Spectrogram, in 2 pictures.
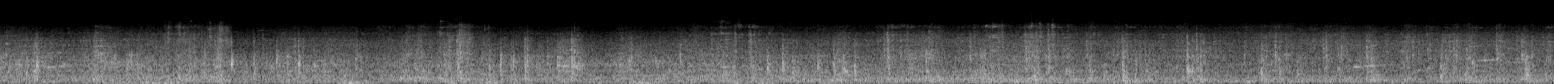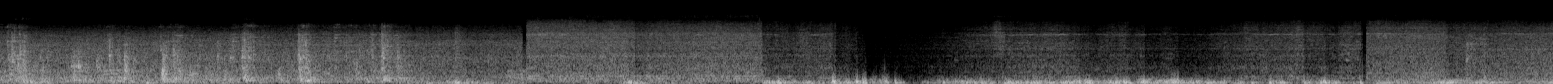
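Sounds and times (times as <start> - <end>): wheels clicking over rail joints: 0.0 - 19.8
train wheels rumbling on rail: 0.0 - 31.0.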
